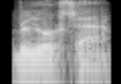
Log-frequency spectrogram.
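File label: "blusa", Spanish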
